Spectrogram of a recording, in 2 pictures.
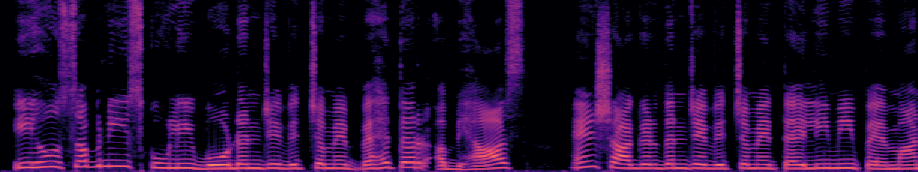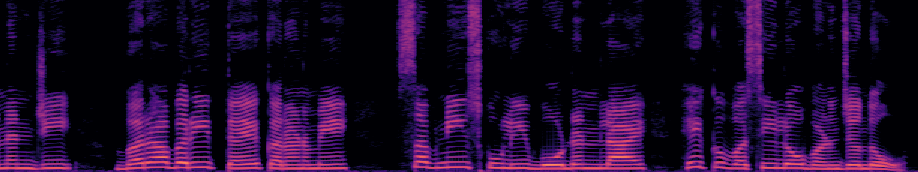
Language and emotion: Sindhi, neutral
